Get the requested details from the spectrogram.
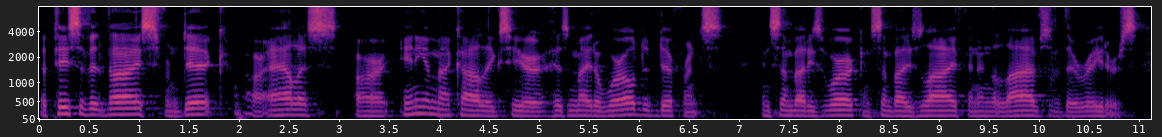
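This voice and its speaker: A male author giving relaxed, self-deprecating remarks at a writers' conference, then reading his own short story aloud. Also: medium pitch, moderate pace, vocal fry.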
